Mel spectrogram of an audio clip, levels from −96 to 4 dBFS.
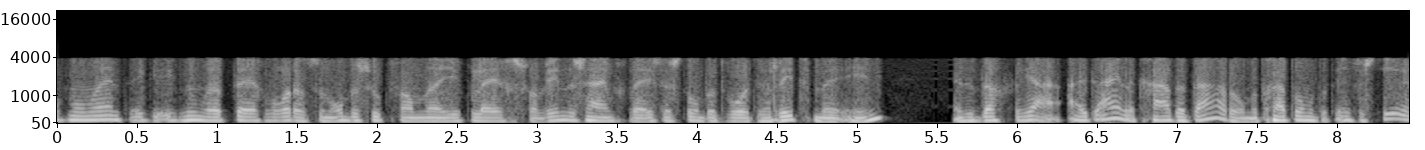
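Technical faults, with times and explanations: Throughout: G.726 ADPCM. The speech carries a harsh, rasping hiss that rises and falls with its level, and nothing above 3.9 kHz survives. That coarse a rasp fits 16 kbit/s, where just 2 bits a sample must encode each difference from the adaptive prediction.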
